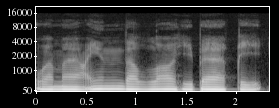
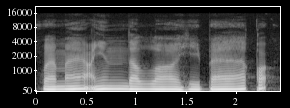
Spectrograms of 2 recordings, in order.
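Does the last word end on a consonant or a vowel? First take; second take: vowel; consonant. First: The last word ends on an 'ee' vowel. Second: The last word ends on a consonant. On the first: One reciter reads it this way when pausing. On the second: Most reciters read it this way when pausing.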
